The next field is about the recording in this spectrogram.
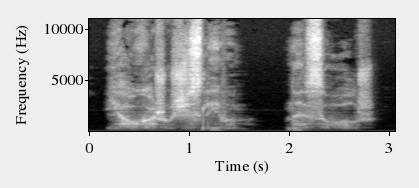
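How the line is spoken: Numb-lipped whisper. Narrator (Russian): прошептал Курт, не чувствуя собственных губ

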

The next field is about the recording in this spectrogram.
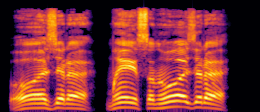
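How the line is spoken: Shouting. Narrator (Russian): Дэн закричал

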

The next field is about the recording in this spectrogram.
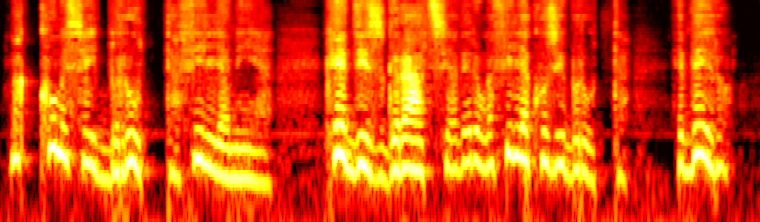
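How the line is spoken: Exclaimed. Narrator (Italian): questa esclamava

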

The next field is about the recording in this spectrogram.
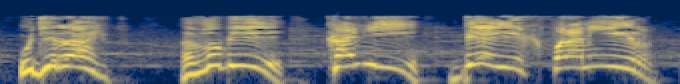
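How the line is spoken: Shouting, cut off abruptly. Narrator (Russian): Вдруг он смолк на полуслове, коротко вскрикнул

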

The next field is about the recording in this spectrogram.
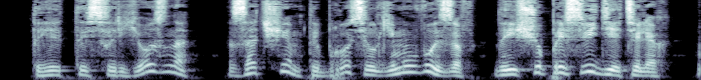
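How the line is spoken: Indignant whisper. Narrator (Russian): возмущенно шептала девушка

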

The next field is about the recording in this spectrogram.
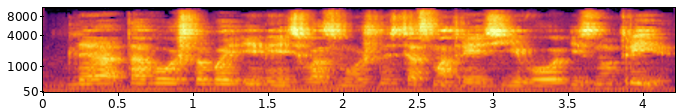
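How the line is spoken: Plain. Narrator (Russian): ответил Эзоп

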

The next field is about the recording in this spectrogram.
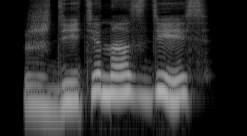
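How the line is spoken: Stern. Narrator (Russian): строго произнесла Лиля

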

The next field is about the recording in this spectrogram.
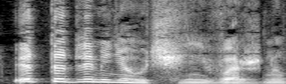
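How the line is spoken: Pleading. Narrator (Russian): взмолился Дункан

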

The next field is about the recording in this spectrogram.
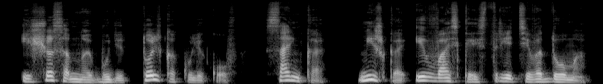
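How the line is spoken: Heated snapping retort. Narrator (Russian): запальчиво огрызнулась Светка

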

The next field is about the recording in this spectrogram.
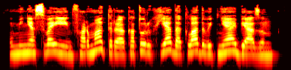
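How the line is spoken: Snapping retort. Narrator (Russian): огрызнулся Винсент

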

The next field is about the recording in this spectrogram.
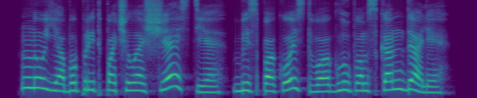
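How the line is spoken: Snapping retort. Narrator (Russian): огрызнулась я

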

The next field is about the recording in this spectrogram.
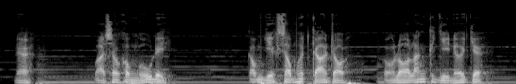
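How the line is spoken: Sighing man. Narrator (Vietnamese): Ông Tân thở dài nói giọng vô

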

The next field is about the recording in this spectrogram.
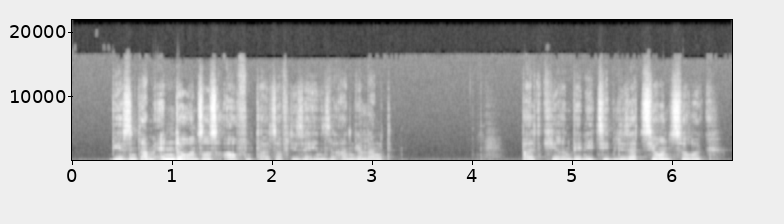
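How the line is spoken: Softly trembling voice. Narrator (German): seine Stimme bebte leise

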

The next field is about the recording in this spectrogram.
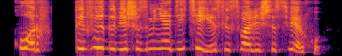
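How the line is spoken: Squeaking while struggling. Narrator (Russian): пискнула я, пытаясь выкрутиться из крепкого захвата жадных мужских рук

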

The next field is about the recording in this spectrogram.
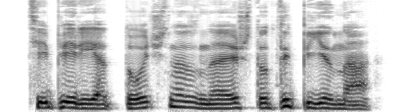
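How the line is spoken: Laughing declaration. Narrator (Russian): расхохотавшись, заявил Сэл

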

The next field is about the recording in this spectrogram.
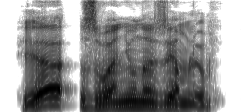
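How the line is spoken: Gruff mutter. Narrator (Russian): буркнул Игорь Алиенарьевич

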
